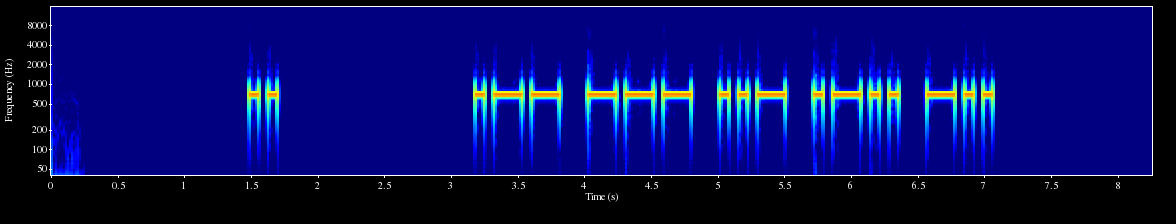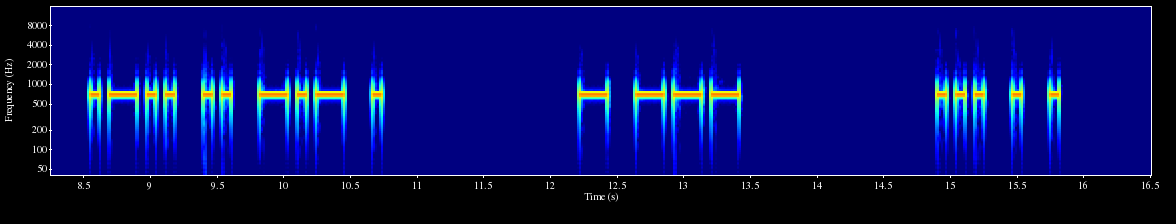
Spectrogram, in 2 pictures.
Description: Morse code, heard as a keyed tone, about 17 wpm, 700 Hz. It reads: I WOULD LIKE TO SEE
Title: 3x Word-Spacing - Sentences from Top 200 Words - 17wpm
